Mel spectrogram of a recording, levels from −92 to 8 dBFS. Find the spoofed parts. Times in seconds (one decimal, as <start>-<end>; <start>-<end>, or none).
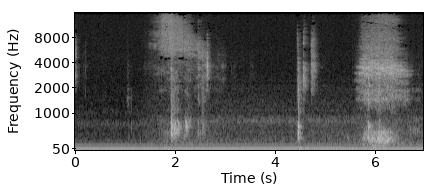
none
